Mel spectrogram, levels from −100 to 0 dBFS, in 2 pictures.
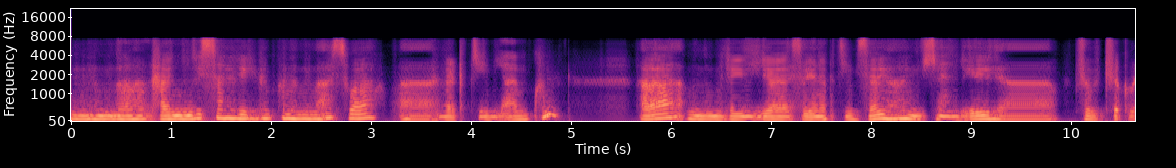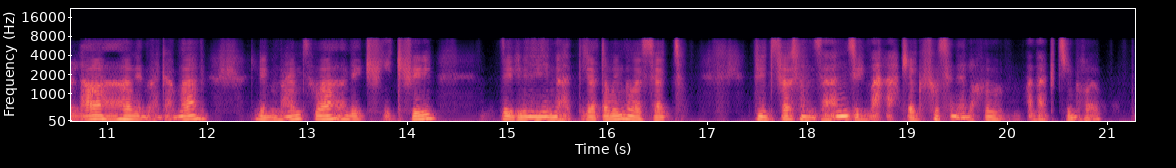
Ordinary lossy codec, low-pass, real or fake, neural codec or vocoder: none; 7.2 kHz; fake; codec, 16 kHz, 0.5 kbps, FreqCodec, smaller model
